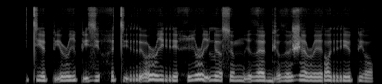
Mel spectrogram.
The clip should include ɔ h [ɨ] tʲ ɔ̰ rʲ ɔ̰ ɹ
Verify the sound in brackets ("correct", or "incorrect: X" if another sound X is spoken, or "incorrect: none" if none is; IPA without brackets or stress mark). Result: incorrect: ɛ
